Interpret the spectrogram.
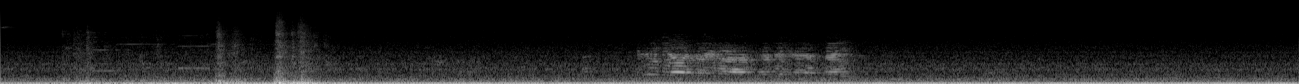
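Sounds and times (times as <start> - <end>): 
rapid commuter train running rumble: 0.0 - 12.9
faint wavering tone: 0.6 - 2.2.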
